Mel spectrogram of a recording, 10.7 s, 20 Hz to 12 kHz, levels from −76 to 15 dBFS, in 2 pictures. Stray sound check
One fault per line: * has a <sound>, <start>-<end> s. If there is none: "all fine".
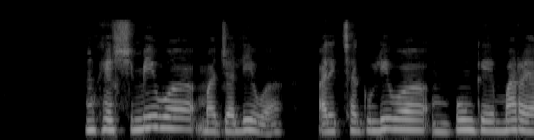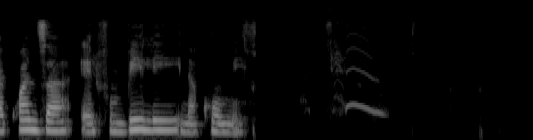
* has a sneeze, 8.3-9.3 s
